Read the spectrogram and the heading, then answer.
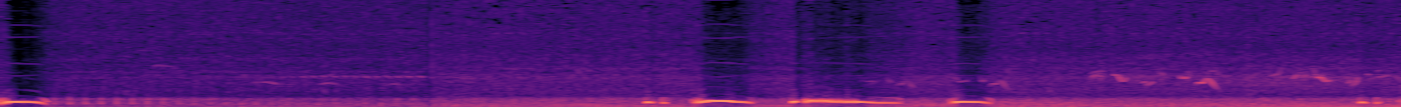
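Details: Spotted dove calling in the 'lambung kuk' style, a recording used for training and luring birds: after a quiet stretch of low background rumble, one phrase of short notes and a sliding coo.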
